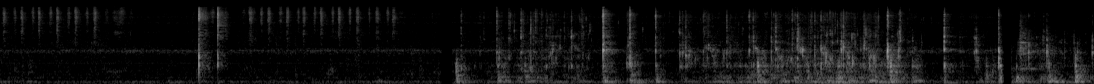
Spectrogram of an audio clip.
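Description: Metal spoon stirring watery yogurt in a glass bowl: a dense run of quick clinks and wet scraping against the glass through the second half. Before it come only a few scattered taps, with one sharper clink about two seconds in.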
